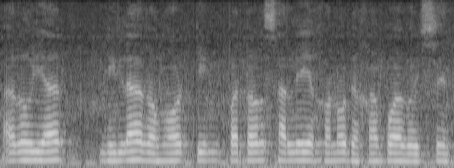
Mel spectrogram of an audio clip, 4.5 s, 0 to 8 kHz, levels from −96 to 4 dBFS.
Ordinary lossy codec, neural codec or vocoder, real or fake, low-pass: none; codec, 16 kHz, 4 kbps, FunCodec, trained on LibriTTS, 50 frames a second; fake; none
